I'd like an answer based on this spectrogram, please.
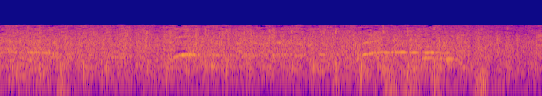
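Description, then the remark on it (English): An audience at a world convention applauds the speakers steadily for about eight seconds, a dense, even wash of many hands clapping, with a few faint whoops and whistles rising above it now and then. “How about another applause for our great speakers, huh?”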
